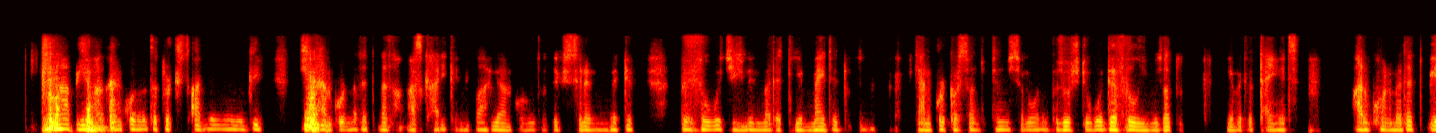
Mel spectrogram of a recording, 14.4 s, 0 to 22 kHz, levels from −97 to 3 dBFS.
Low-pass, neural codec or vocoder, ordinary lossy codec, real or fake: 7.2 kHz; codec, 16 kHz, 1.1 kbps, Voila-Tokenizer; Opus, 32 kbps; fake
